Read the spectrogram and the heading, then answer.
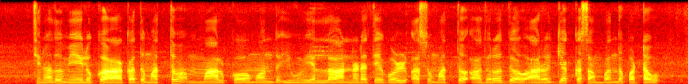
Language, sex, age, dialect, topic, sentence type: Kannada, male, 18-24, Northeastern, agriculture, statement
